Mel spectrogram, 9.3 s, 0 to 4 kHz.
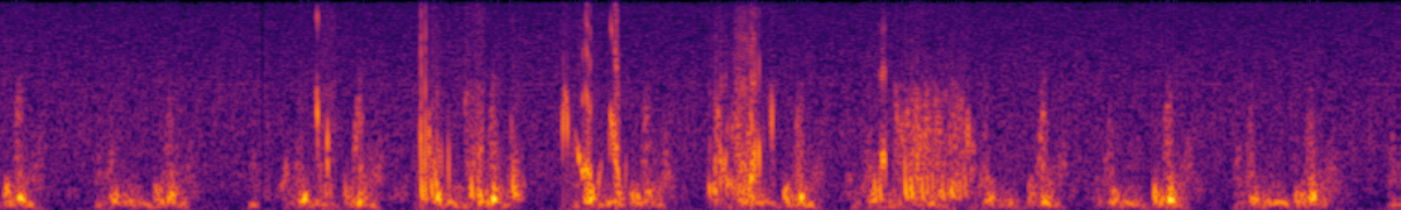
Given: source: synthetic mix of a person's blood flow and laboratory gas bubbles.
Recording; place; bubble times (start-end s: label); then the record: Doppler ultrasound of blood flow; precordium
2.10-2.26 s: bubbles
2.79-3.03 s: bubbles
3.12-3.27 s: bubbles
3.42-3.52 s: bubbles
3.75-4.20 s: bubbles
4.72-5.21 s: bubbles
5.82-6.50 s: bubbles
From the record:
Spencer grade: 3 (all of the cardiac periods contain showers or single bubble signals, but not dominating or overriding the cardiac motion signals); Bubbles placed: only in the low amplitude regions of the cardiac cycle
